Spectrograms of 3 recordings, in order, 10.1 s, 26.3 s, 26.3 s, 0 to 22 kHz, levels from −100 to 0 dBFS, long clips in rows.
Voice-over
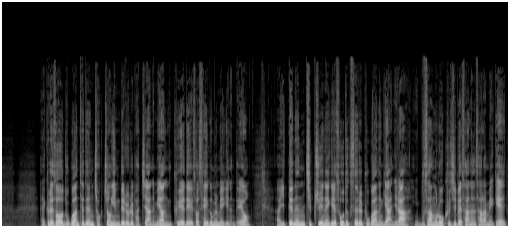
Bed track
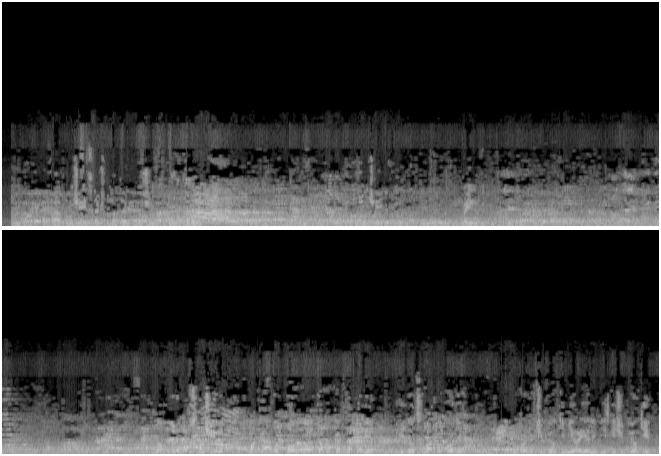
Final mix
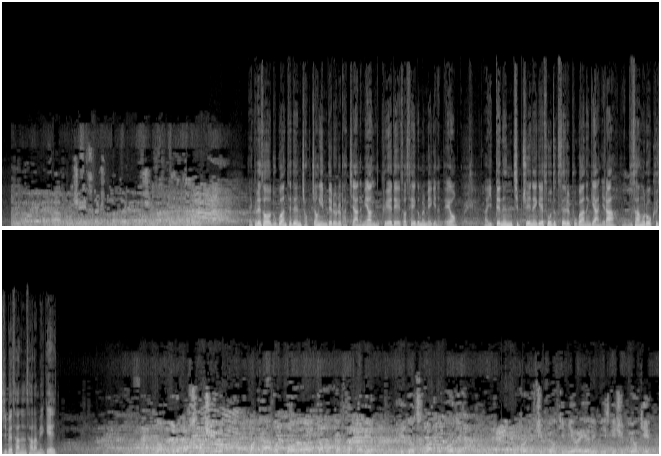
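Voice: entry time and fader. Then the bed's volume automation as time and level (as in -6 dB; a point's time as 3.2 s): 4.15 s, +2.0 dB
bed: 4.25 s -6 dB
4.85 s -20 dB
14.53 s -20 dB
15.96 s -1 dB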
